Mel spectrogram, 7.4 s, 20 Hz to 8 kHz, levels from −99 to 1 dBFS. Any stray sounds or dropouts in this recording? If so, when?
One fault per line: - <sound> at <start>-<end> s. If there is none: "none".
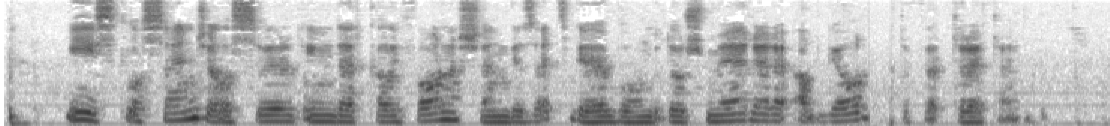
- dropout at 5.8-5.9 s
